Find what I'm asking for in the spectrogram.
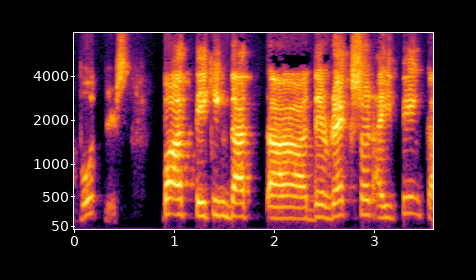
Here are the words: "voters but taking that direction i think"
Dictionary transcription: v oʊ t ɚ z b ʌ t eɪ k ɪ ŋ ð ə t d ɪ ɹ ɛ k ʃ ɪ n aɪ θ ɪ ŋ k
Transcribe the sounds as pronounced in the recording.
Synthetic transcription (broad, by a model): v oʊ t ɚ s b ʌ t eɪ k ɪ ŋ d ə t d ɪ ɹ ɛ k ʃ ɪ n aɪ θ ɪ ŋ k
